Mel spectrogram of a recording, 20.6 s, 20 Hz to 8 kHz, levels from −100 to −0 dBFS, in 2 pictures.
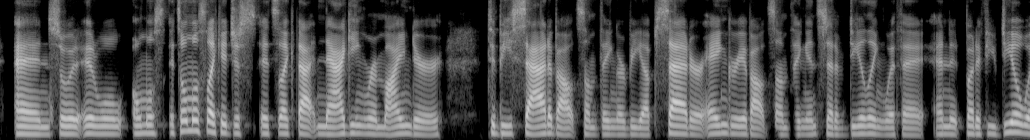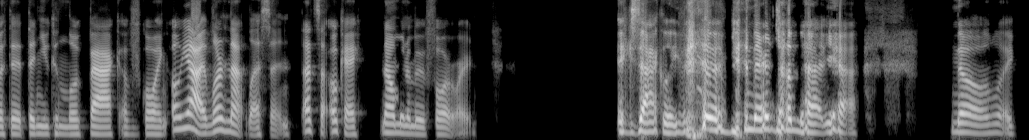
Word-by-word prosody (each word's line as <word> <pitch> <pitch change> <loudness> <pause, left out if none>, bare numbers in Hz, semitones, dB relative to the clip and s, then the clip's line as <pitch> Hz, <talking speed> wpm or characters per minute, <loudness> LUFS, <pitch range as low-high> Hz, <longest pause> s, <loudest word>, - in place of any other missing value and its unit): and 155 -2 +1
so 165 +1 -2
it 160 - -1
it 170 0 0
will 160 -1 -6
almost 175 +1 -5
it's 175 +3 -7
almost 225 0 -1
like 200 -2 +2
it 180 -2 -2
just 170 0 -5
it's 165 0 -4
like 170 -1 -3
that 160 -2 +1
nagging 165 +2 0
reminder 150 -1 -4 0.4
to 180 - -4
be 170 -1 -6
sad 160 +1 +4
about 145 -5 -3
something 150 -1 -8
or 145 - -7
be 150 0 -9
upset 160 +3 +1
or 140 -1 -4
angry 165 0 -4
about 145 -3 -5
something 145 0 -9
instead 150 0 -6
of 140 -1 -18
dealing 160 -1 -5
with 145 0 -9
it, 140 -2 -6
and 155 0 -7
it - - -10
but 165 -2 -5
if 160 +1 -8
you 160 - -11
deal 190 +3 -3
with 160 -1 -5
it, 155 - -5
then 160 0 -4
you 160 - -8
can 160 -2 -12
look 155 0 -8
back 155 -1 +3
of 150 -1 -16
going, 155 -1 -5
"Oh, 250 - -3
yeah. 280 -1 +6
I - - +5
learned 225 +2 -2
that 180 - 0
lesson, 145 +3 -9
that's 225 0 -2
okay; 155 -8 -2 0.2
now 190 -1 +1
I'm 180 - -6
gonna 170 -2 -6
move 150 -2 -7
forward." 150 -2 -8 1.5
Exactly. 190 -2 +6 0.2
Been 240 -5 +8
been 255 +4 +4
there, 250 +1 +8
done 235 -1 +4
that. 190 -2 +3
Yeah. 195 - +1 1.0
No, 185 -4 -1
like 180 -3 -11
160 Hz, 205 wpm, -25 LUFS, 150-180 Hz, 1.5 s, Been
